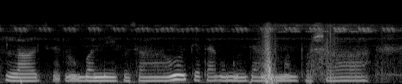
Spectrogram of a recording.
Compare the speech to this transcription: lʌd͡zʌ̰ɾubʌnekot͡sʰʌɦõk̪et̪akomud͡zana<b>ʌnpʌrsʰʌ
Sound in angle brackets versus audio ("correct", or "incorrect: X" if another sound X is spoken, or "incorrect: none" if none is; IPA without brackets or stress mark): incorrect: m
